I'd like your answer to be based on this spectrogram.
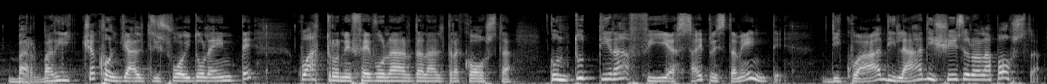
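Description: A woman giving a measured, expressive recitation of old epic poetry. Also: low-pitched, soft background music.

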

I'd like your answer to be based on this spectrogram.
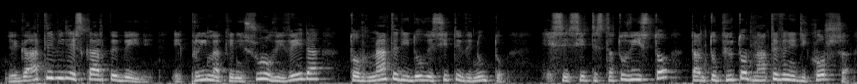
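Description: A woman's voice: fairly low pitch, animated, moderate pace, dark tone, close to an everyday voice. A woman voicing a timid, fussy old male village priest who anxiously scolds a young man. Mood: fretful.

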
